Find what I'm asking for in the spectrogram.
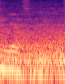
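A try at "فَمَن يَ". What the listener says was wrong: Faman, that's without idgham. But I want you to try with idgham without ghunna. Famayyas. Famayyas. That's wrong. Because there's no ghunna taking place. Famayyas. Famayyas.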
